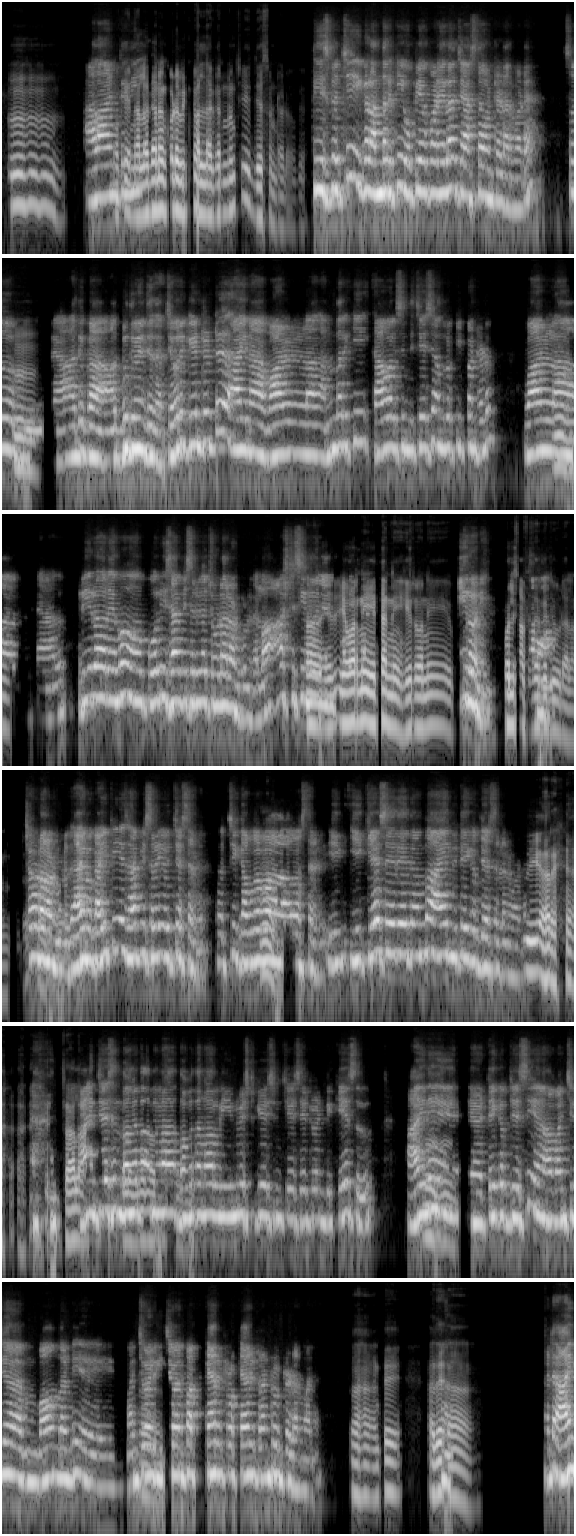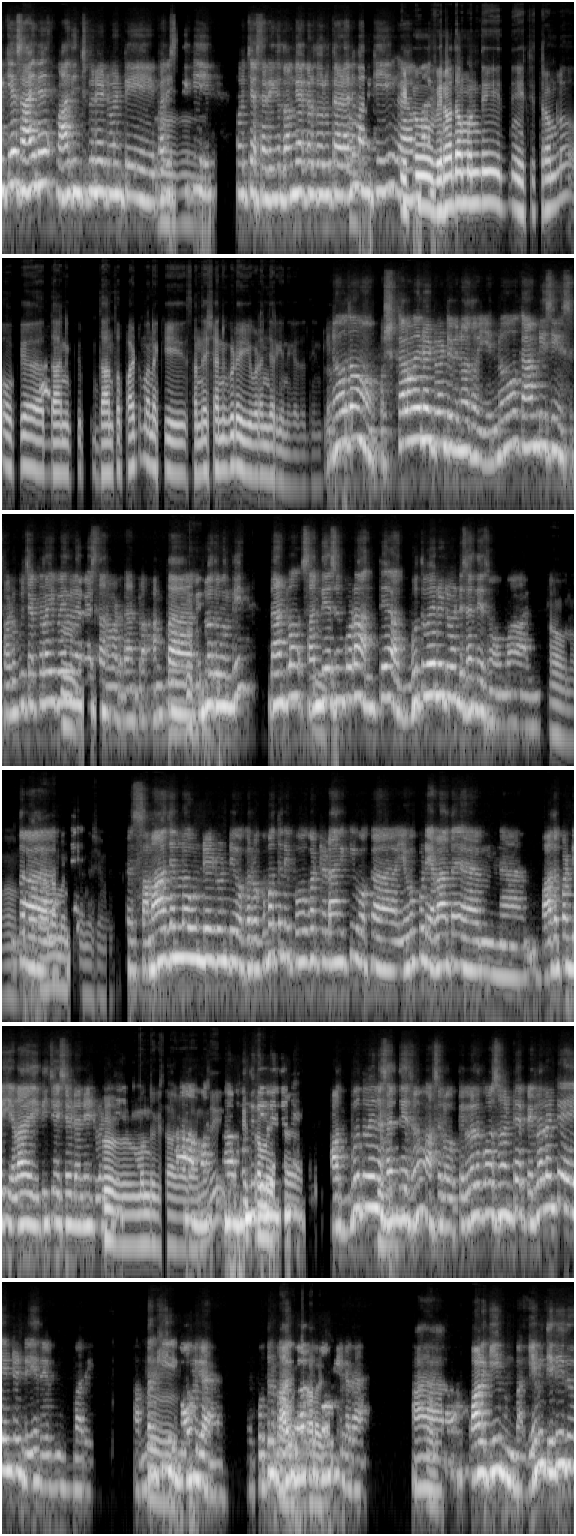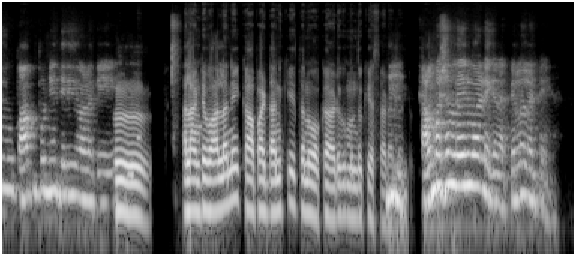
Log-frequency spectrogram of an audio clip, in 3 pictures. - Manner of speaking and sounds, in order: static; in English: "సో"; in English: "కిక్"; in English: "ఆఫీసర్‌గా"; in English: "లాస్ట్ సీన్‌లో"; in English: "ఆఫీసర్"; in English: "ఆఫీసర్‌గా"; in English: "ఐపీఎస్"; in English: "టేక్ అప్"; chuckle; in English: "ఇన్‌వెస్టిగేషన్"; in English: "టేక్ అప్"; in English: "క్యారెక్టర్"; in English: "క్యారెక్టర్"; chuckle; unintelligible speech; in English: "కామెడీ సీన్స్"; laughing while speaking: "హ్మ్"; other background noise
- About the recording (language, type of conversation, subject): Telugu, podcast, వినోదం, సందేశం మధ్య సమతుల్యాన్ని మీరు ఎలా నిలుపుకుంటారు?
